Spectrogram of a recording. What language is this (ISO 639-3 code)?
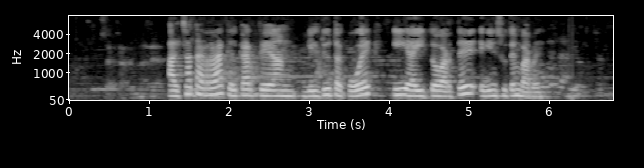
eus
